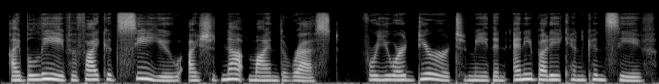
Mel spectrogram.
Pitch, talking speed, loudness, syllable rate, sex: 205 Hz, 210 wpm, -18 LUFS, 5.2 syllables/s, female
